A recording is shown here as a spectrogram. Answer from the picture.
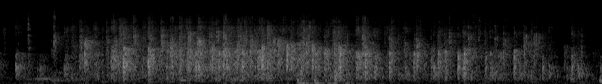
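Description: Audience applauding, building up within the first second and tapering off near the end.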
